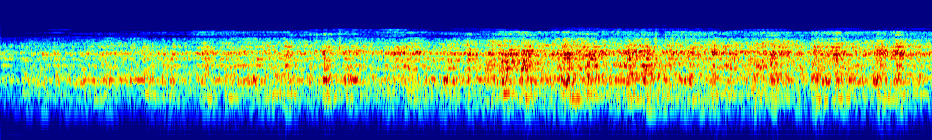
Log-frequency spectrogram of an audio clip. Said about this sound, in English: But you do know I was carried on this train.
